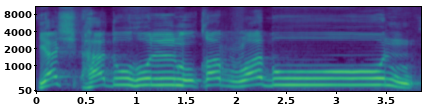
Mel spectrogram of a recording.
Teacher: را پر زبر آنے کی وجہ سے را کو بھی پر رکھیں گے, اور را پر تشدید آ گئی ہے اور اس کو رک کر ادا کریں گے.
